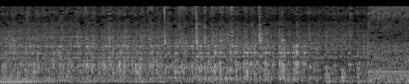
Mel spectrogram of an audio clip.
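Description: Hand-held electric drill with a mixing paddle churning mortar in a bucket, its motor running steadily with a few sharp clicks. Near the end it gives way to the hiss of a pressure washer spraying.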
